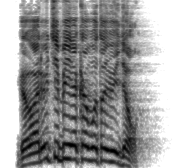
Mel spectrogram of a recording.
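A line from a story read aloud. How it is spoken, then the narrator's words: Shouting. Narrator (Russian): кричал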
